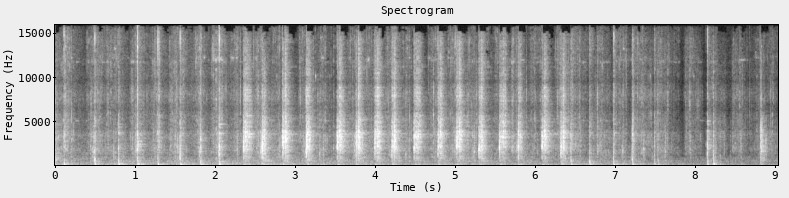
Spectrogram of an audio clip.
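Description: Footsteps thud in a steady rhythm on a hard metal floor.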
